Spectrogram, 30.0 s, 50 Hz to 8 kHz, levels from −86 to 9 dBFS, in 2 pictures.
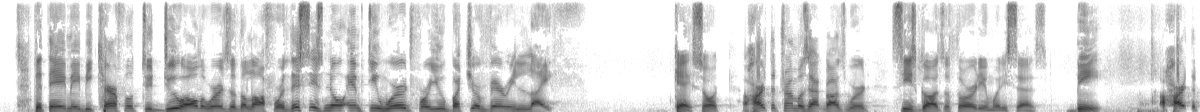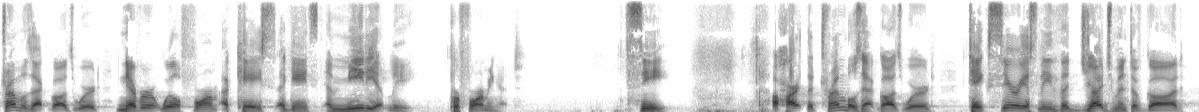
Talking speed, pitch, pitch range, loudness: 145 wpm, 150 Hz, 130-160 Hz, -20 LUFS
